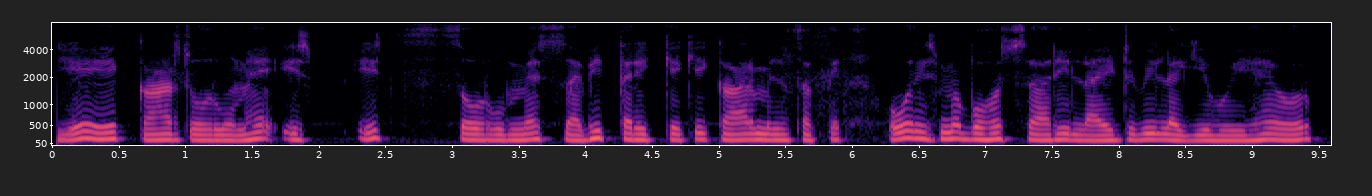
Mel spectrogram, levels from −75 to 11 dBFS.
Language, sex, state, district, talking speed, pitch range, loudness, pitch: Hindi, male, Bihar, Darbhanga, 160 wpm, 130-150 Hz, -25 LUFS, 140 Hz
